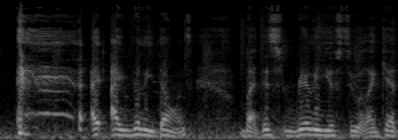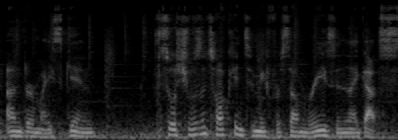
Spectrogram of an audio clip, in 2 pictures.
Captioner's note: chuckles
